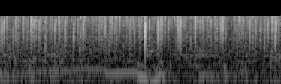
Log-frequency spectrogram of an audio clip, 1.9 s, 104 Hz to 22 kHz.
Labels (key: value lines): label: biophony, cascading saw
recorder: SoundTrap 600 or HydroMoth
